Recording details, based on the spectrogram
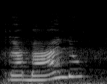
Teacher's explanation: paroxítona quanto a sílaba tônica é a penúltima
